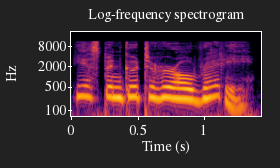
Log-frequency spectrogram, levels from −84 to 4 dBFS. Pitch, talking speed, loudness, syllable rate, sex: 230 Hz, 295 wpm, -13 LUFS, 6.6 syllables/s, female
